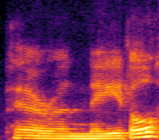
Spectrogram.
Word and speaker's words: perinatal: syllable buffeting then perinatal perinatal has stress on the nay syllable again we have a tal here this is the flap t syllabic l combination so just like in seattle little bottle you go from the d to the l with a little bit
